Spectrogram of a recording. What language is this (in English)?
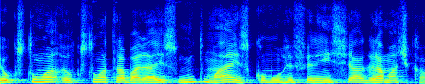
Portuguese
